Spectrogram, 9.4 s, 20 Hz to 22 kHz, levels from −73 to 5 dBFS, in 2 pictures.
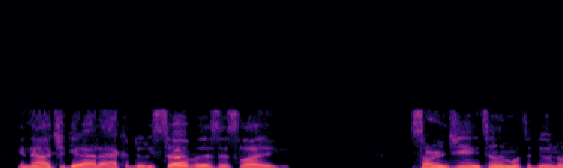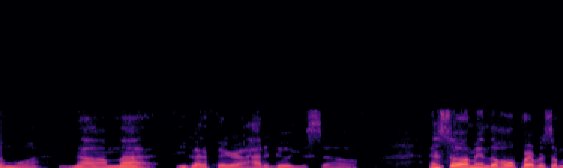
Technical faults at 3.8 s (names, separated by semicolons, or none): none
